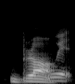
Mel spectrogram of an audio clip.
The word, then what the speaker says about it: blanc: Blanc. Blanc. Yeah. You don't pronounce the C at the back.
